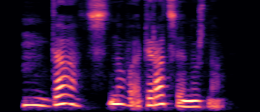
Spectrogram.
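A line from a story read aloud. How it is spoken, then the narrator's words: Sighing. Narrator (Russian): вздохнула Рогозина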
